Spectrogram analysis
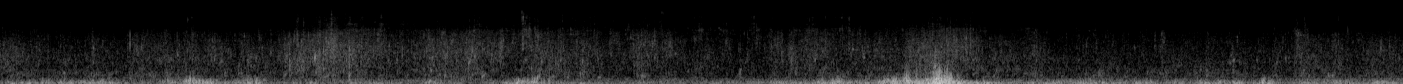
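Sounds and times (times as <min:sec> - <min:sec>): wind gusting across microphone: 0:00.0 - 0:02.8, 0:04.1 - 0:05.8, 0:07.8 - 0:14.0
choppy water rushing: 0:00.0 - 0:14.0.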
